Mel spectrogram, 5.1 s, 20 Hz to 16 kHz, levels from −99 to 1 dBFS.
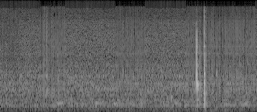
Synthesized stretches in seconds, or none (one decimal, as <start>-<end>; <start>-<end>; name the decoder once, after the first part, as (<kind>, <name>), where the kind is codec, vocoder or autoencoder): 0.8-1.3 (vocoder, BigVGAN v2); 2.3-2.9; 3.7-5.1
